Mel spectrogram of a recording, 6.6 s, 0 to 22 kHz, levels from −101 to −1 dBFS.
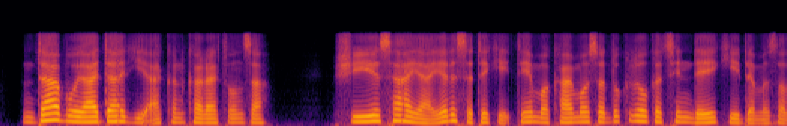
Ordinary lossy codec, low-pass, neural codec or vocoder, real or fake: none; 7.2 kHz; codec, 16 kHz, 0.2 kbps, FocalCodec; fake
